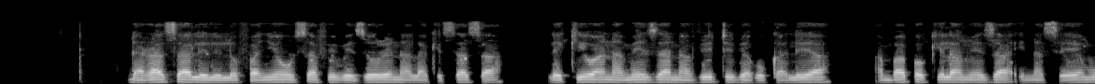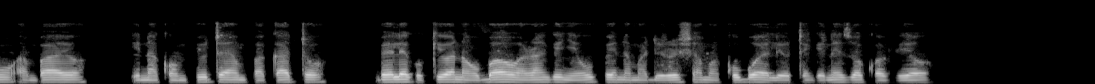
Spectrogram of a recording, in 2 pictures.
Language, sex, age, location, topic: Swahili, male, 25-35, Dar es Salaam, education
